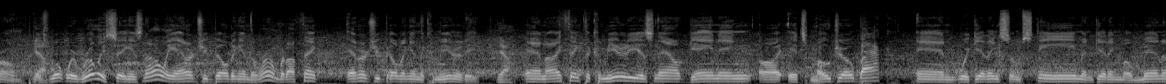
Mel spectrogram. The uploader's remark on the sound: Broadcasting LIVE from GNO’s Inc.’s Annual Luncheon at the Hyatt Regency New Orleans.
